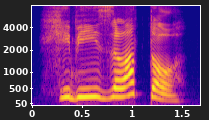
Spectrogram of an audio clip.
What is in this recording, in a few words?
Human Female err not enough money; wowpreklad; czwow; FemaleErrorMessages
